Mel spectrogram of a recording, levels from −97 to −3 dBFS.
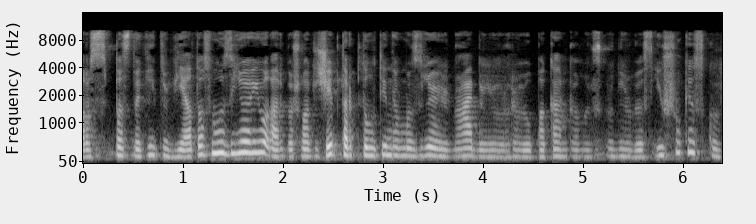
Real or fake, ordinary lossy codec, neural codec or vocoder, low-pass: fake; MP3, 64 kbps; autoencoder, 22.05 kHz, a latent of 192 numbers a frame, VITS, trained on one speaker; 9.9 kHz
